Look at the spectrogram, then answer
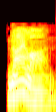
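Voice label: "nylon", American English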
